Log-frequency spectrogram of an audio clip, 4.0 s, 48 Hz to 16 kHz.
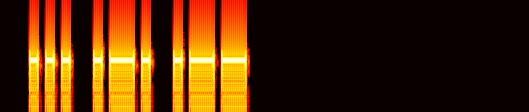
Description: Morse code, heard as a keyed tone, about 20 wpm, 700 Hz. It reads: SRW
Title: USA Call Sign Postfixes - 3 Letters 20wpm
